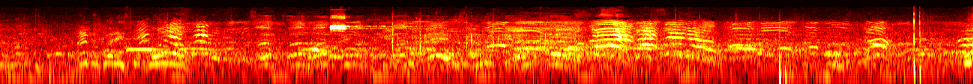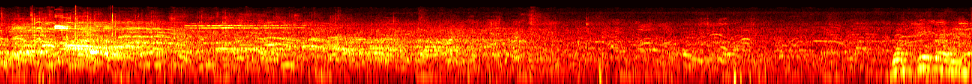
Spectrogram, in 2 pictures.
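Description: Young players and spectators shout and call out across an open field.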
